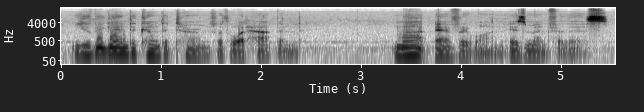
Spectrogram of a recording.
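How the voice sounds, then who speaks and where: A man voicing a possessive werewolf lover in intimate ASMR roleplay, menacing yet tender, coaxing slowly and soothingly. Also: a bass voice, a little hiss or hum, low-quality recording. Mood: calm, menacing. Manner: slow, soothing, coaxing with dark undertone.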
